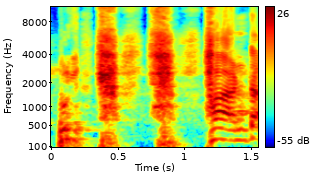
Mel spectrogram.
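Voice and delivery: sharp voiceless breaths out, హ, హ; breath demo. Shown as a demonstration. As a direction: push the air out in short puffs. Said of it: "ప్రాణవాయువుని వెడల్పు చేయి".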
